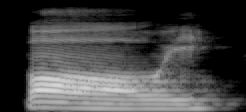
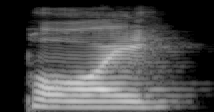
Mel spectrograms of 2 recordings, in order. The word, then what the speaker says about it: poi: Ppɔi. Not poi. Doesn't rhyme with boy. Ppɔi. A-E. A-E. That's how you get your vowel right.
